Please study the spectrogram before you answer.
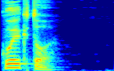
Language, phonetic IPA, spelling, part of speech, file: Russian, [ˌko(j)ɪ ˈkto], кое-кто, pronoun, Ru-кое-кто.ogg
- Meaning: a certain someone (implies that one knows who it is, but is deliberately refraining from naming who)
